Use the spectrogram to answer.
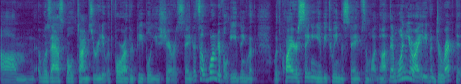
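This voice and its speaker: Speaking in a normal speaking voice, a man talks at a fairly quick pace with medium pitch, ordinary pitch variation and hardly any pauses. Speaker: YouTuber reading classic literature. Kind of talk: casual vlog chat before a reading.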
